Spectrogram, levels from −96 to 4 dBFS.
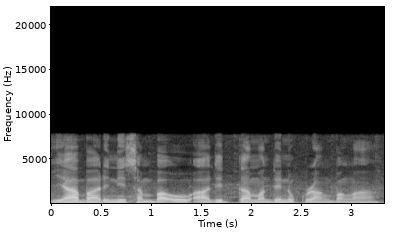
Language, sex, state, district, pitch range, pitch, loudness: Garo, male, Meghalaya, West Garo Hills, 105-130 Hz, 115 Hz, -18 LUFS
